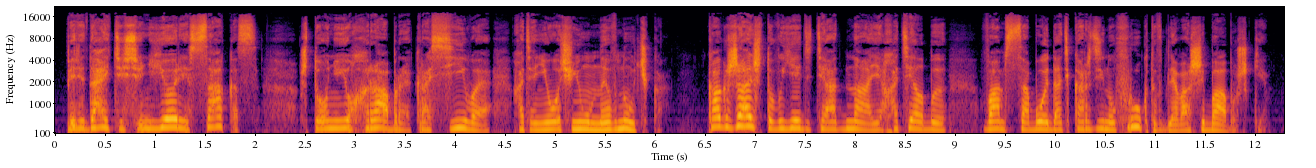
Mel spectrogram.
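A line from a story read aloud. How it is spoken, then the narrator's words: Old man's loud whisper. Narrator (Russian): старик сказал мне громким шепотом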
